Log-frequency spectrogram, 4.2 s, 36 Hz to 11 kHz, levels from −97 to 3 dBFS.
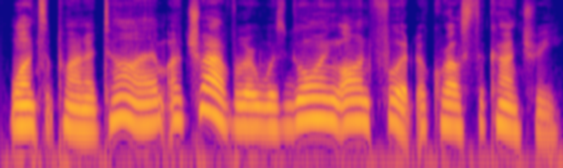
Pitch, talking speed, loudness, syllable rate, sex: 160 Hz, 185 wpm, -19 LUFS, 4.5 syllables/s, female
